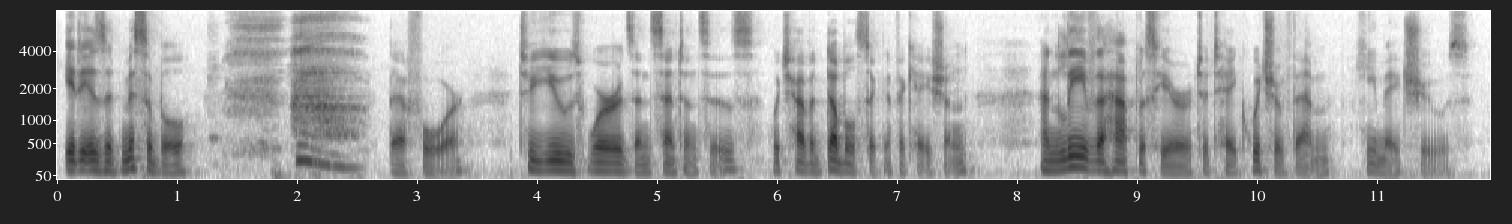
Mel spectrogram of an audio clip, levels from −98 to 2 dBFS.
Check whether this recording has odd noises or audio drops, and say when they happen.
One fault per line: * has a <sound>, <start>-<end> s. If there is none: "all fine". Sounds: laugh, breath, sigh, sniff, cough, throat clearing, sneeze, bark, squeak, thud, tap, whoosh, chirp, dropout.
* has a sigh, 1.2-2.6 s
